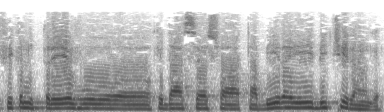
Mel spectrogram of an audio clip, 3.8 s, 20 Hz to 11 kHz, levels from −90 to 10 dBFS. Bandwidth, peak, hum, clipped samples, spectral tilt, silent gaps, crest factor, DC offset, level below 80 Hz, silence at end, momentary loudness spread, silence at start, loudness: 8 kHz; -8 dBFS; none; under 0.1%; -7.5 dB/octave; none; 10 dB; under 0.1%; -46 dBFS; 0 s; 4 LU; 0 s; -18 LUFS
